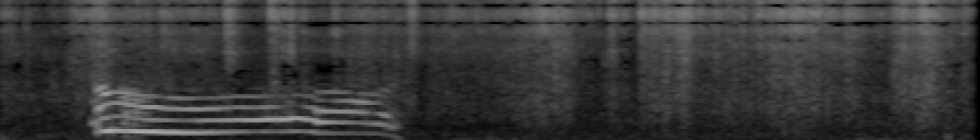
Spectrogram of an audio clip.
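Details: Bluetick coonhound, a rescue dog, out on a hike: one drawn-out, tonal howling whine lasting about a second and a half. It holds steady, then slides downward at the end, followed by quiet outdoor background.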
